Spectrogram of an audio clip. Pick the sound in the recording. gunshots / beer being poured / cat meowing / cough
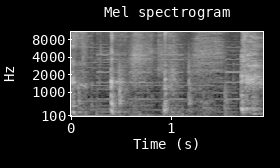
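cough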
